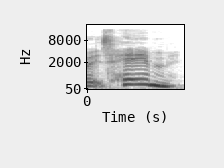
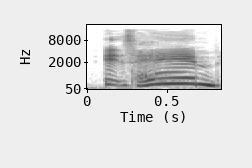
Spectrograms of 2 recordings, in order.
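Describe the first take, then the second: First: Hammed-up spooky fright, a touch higher; mock terror. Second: Higher, louder cry of terror; frightened shout. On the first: Salim teasing friends about the mummy, mock terror. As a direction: tease the others with pretend fear. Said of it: "in mock terror". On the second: Acted. Salim sees the light in the tomb, terrified shout. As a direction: yell it, eyes wide with terror. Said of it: "he shouted".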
